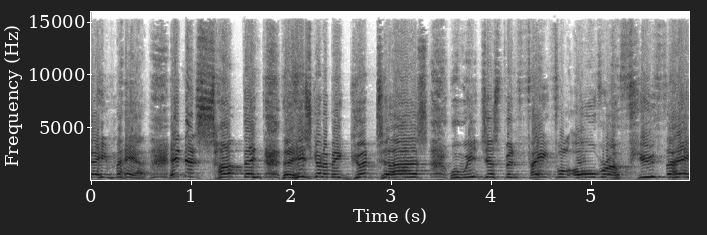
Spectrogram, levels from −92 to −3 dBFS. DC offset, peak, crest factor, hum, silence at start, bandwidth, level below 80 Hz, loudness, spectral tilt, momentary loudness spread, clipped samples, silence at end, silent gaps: under 0.1%; -4 dBFS; 8 dB; none; 0 s; 16 kHz; -42 dBFS; -11 LUFS; -1 dB/octave; 4 LU; under 0.1%; 0 s; none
